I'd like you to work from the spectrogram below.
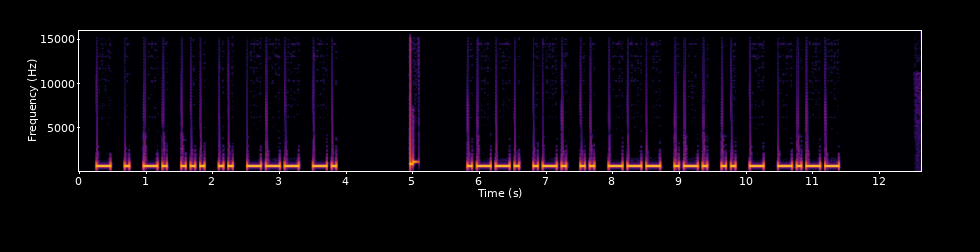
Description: Morse code, heard as a keyed tone, about 17 wpm, 700 Hz. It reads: TENSION PRIORITY
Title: Sentences from Top 1600 Words - New Word Drill - 17wpm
